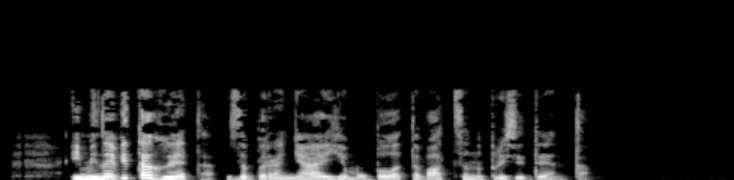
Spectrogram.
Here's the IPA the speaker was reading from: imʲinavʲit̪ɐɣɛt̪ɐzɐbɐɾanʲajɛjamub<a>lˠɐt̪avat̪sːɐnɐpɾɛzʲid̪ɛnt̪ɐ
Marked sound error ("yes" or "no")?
yes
